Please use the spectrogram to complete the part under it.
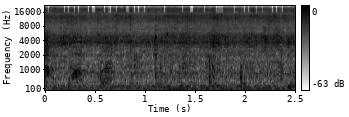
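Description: Ginger garlic paste frying in a hot pan gives a dense, constant sizzle and hiss close up, with faint scrapes of stirring and no talk.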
